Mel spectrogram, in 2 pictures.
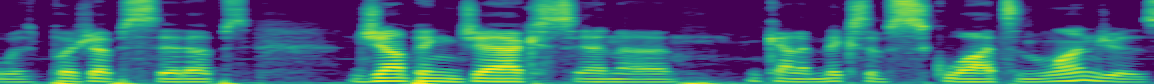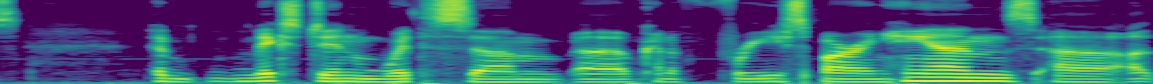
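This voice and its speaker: A man's voice: on the low side, bright, forceful tone. A man talking off the cuff in a casual, reflective audio diary, with an encouraging manner. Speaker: host of a karate training audio log.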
